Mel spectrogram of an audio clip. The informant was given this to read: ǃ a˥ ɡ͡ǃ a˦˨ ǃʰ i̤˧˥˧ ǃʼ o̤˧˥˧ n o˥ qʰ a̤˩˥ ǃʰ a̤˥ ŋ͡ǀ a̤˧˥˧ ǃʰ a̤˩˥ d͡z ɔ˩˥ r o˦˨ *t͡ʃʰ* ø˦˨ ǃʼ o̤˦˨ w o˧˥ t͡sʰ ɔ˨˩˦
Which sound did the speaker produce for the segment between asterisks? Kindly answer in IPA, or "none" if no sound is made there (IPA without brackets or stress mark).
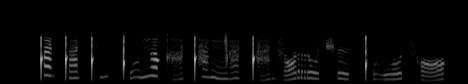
t͡ʃʰ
